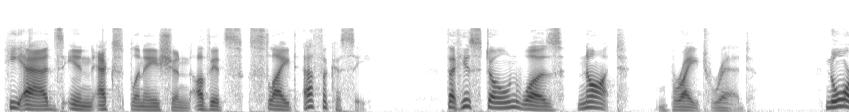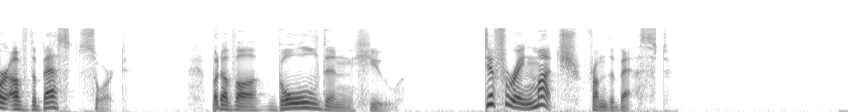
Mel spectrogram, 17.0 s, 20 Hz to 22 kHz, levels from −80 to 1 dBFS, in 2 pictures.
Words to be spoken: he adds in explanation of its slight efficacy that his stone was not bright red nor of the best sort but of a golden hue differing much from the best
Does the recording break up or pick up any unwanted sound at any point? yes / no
no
